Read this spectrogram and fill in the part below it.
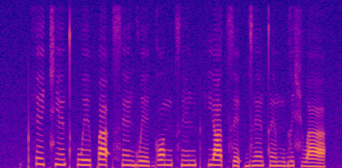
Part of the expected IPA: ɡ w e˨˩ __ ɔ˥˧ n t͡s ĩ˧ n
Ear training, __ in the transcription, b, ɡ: ɡ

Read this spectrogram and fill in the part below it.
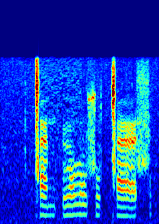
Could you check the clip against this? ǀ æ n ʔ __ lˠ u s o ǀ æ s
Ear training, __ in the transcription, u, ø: ø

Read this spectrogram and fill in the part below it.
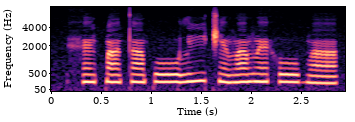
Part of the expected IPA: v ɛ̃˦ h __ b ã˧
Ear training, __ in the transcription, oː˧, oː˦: oː˦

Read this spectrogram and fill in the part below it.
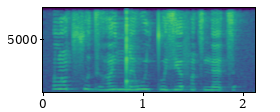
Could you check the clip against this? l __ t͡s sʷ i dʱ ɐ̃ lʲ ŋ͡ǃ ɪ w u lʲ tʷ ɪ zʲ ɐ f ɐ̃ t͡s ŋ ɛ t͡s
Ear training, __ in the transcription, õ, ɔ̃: ɔ̃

